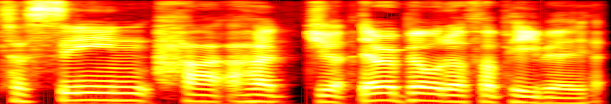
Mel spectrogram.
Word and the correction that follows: Tussin: Is it Tussin? Yeah, Tussin.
